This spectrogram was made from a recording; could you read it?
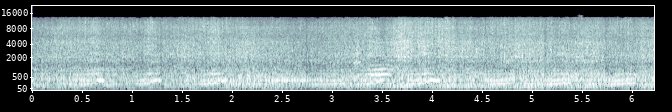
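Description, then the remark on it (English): Loud, continuous engine roar from powerful drag racing cars idling and revving at the start line while staging, with rising and falling tones layered over a deep rumble, steady throughout without pause. “In drag racing, staging is a tactical thing.”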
